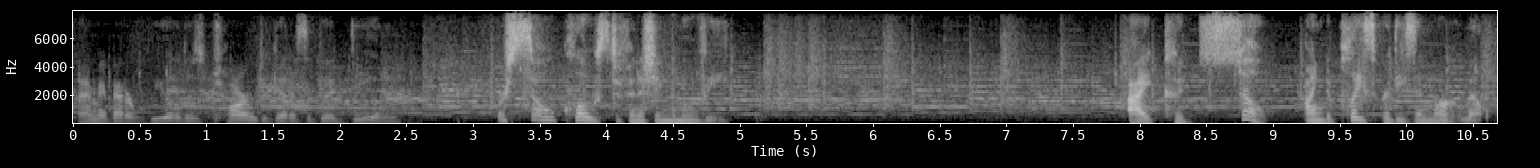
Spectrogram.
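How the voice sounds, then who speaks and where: An actress playing a wry, driven young amateur filmmaker with an American accent in a video game, teasing and emphatic. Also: female voice, medium pitch, fairly quick, music in the background, close to an everyday voice. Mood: wry, musing. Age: young adult. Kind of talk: naturalistic video game acting.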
